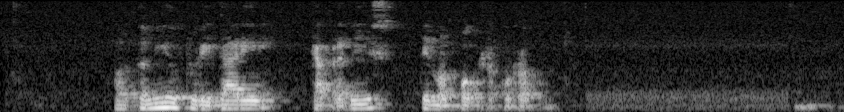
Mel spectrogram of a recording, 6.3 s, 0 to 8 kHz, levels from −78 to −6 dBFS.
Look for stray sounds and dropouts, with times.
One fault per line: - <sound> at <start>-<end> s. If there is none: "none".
none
